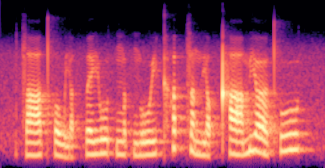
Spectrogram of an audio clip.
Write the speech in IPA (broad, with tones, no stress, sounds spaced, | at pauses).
t͡s aː˨˥ t̪ʰ o˨˩ w j ɐ˨ t̚ p e˧ j uː˨ t̚ ŋ ɐ˨ k̚ n̪ uː˨˥ j kʰ ɐ˥ t̚ t͡s ɐ˨ n j ɐ˨˥ p̚ kʰ aː˨˥ m j œː˨ t̪ʰ uː˥ t̚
